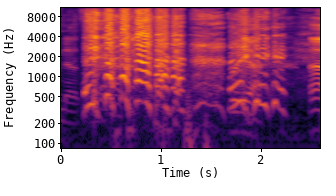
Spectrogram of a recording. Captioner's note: laughs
